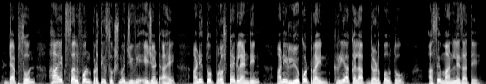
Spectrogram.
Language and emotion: Marathi, neutral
